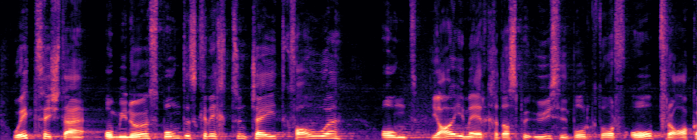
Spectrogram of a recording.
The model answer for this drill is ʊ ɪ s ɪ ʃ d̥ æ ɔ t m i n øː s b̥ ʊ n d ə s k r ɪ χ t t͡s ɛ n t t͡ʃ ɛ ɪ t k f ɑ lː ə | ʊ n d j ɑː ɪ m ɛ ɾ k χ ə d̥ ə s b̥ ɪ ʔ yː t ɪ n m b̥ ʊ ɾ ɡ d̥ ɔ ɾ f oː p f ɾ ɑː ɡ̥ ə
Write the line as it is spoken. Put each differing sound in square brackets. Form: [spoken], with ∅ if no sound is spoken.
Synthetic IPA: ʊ ɪ [t͡s] ɪ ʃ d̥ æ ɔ [∅] m i n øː s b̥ ʊ n d ə s k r ɪ χ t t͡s ɛ n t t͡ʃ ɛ ɪ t k f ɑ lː ə | ʊ n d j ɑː ɪ m ɛ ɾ k χ ə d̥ [ɑ] s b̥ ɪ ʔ yː [s] ɪ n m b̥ ʊ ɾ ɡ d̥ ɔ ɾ f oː p f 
